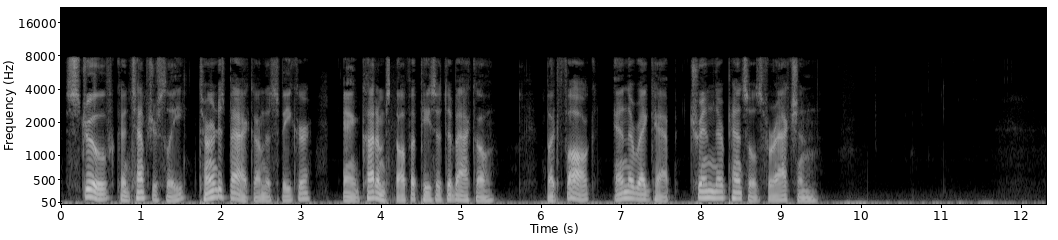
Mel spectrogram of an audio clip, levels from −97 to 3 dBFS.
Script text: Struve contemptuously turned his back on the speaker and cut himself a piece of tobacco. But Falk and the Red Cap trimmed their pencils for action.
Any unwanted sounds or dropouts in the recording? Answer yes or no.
yes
